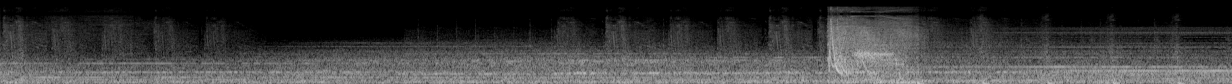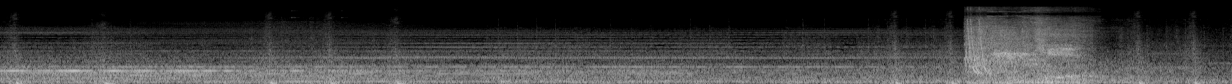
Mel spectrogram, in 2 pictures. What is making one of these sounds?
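A giant robot stomps with heavy mechanical footsteps.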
